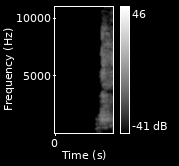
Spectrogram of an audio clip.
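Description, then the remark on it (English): A single abrupt cough bursts out after a moment of silence, a brief, breathy, rough expulsion with no talking around it, during a Movie Review program recording. “I thought I didn't have to cough, but then I did.”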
